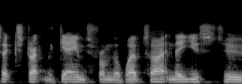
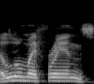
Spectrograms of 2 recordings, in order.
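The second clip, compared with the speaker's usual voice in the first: showy put-on Russian accent, pitched up; 6 semitones higher, 3 dB louder than usual. Showing off the Russian accent they think they can do: Russian accent. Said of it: "I think I can do a pretty kind of Russian accent".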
